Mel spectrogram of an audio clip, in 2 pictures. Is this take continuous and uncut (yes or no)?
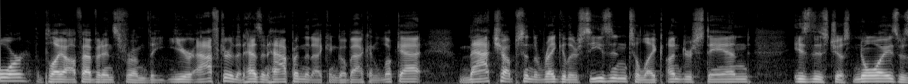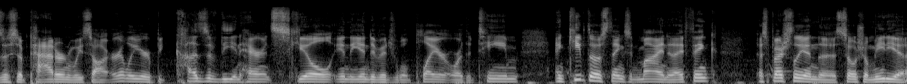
yes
